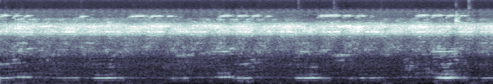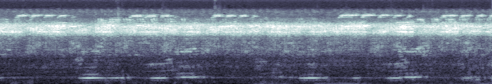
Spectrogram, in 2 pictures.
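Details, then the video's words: Night insects at midnight keep up a continuous shrill, buzzing trill, while low, croak-like notes pulse beneath it roughly every two seconds and a few sharp clicks stand out. "Sound Of Insect At Midnight"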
